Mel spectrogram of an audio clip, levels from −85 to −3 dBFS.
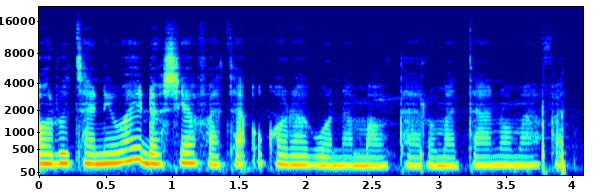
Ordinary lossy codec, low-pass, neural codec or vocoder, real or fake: none; 19.8 kHz; none; real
